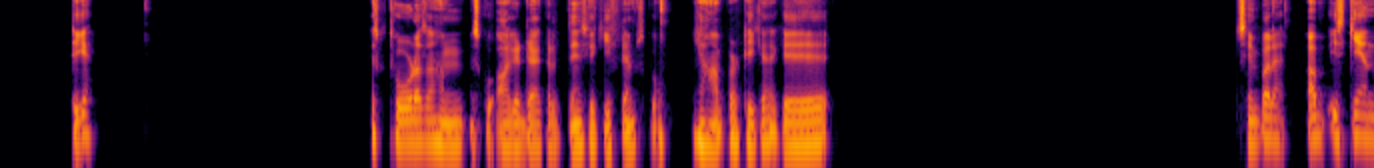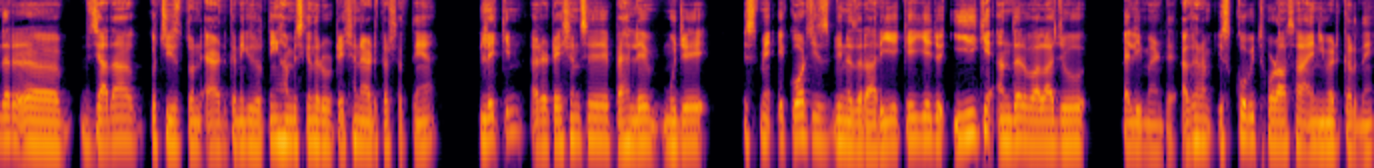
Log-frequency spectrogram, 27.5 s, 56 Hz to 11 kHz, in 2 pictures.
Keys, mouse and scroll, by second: 0.7 space, 1.0-1.3 click, 1.1 space, 2.6-5.9 drag, 7.2-13.1 drag, 20.6-22.1 scroll up 1, 22.2 click.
